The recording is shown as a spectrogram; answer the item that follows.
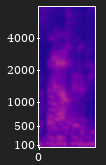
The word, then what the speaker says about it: thaumaturgy: I do not know how to pronounce this properly. Prestidigitation or thaumaturgy?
